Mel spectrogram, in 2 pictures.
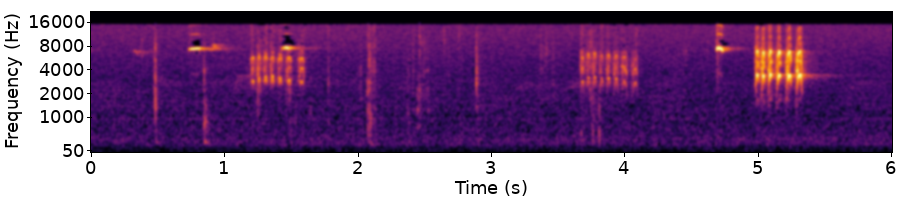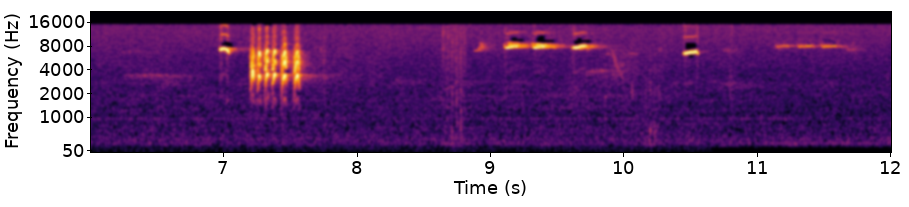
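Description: Birds calling: four louder calls, each about half a second long, spaced one to three seconds apart, with short high chirps in between and a small run of chirps near the end, over a steady background hiss.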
